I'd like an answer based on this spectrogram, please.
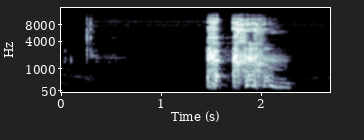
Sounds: Throat clearing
